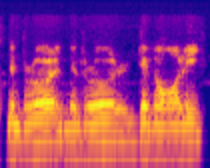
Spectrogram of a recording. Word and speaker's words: de Broglie: His name is Louis de Broglie, and that's how I think you pronounce de Broglie.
